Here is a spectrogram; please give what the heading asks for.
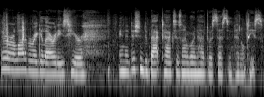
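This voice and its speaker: Actress as strict, officious tax auditor. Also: female voice, medium pitch, steady tone, quick pace, natural voice. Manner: officious, matter-of-fact. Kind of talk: television drama acting. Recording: faint background noise, room ambience.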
